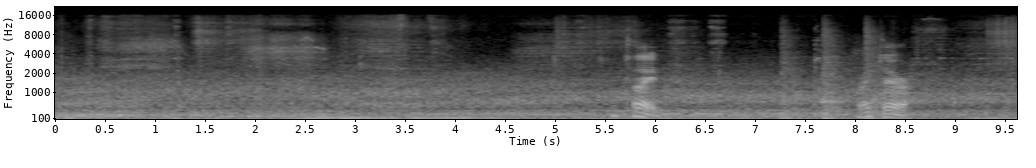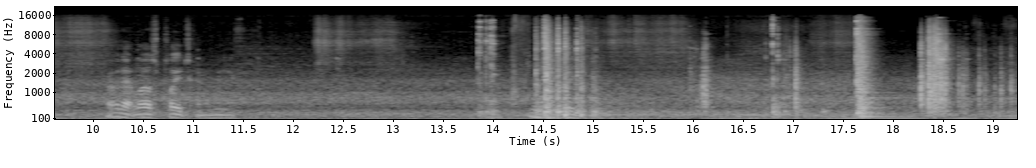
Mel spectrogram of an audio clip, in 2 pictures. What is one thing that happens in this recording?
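Metal parts clink and clatter as they are handled.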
